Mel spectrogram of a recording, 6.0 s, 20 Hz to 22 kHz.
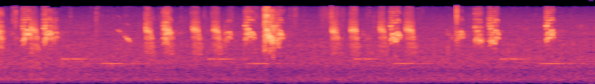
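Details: Flock of sparrows arriving to be fed at Mizukami Bridge in May 2021: continuous busy chirping, many overlapping high, sharp notes in quick groups, with a soft alternating electronic two-note beep in the background.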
